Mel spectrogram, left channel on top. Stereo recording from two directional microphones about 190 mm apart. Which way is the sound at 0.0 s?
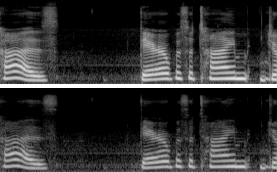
40° left (ahead or behind).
